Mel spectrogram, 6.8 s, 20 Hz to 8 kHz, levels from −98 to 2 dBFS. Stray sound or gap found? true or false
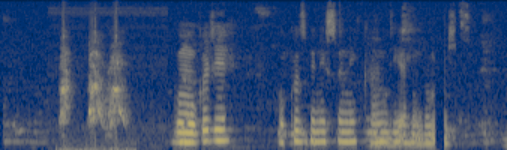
true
